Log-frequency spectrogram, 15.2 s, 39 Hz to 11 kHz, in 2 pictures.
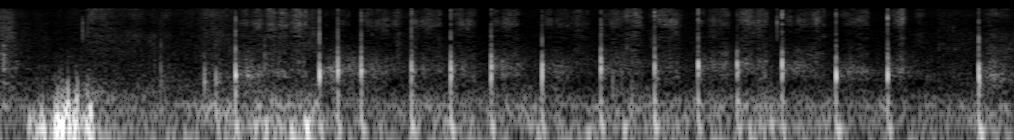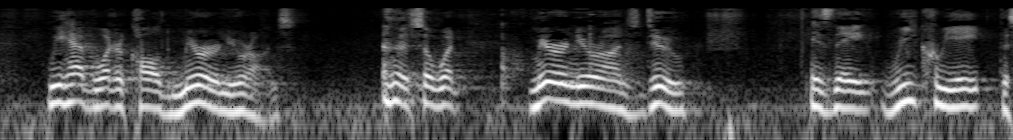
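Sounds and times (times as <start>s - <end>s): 
handwriting strokes: 1.5s - 7.6s
speech: 8.0s - 13.0s, 13.7s - 15.1s.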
